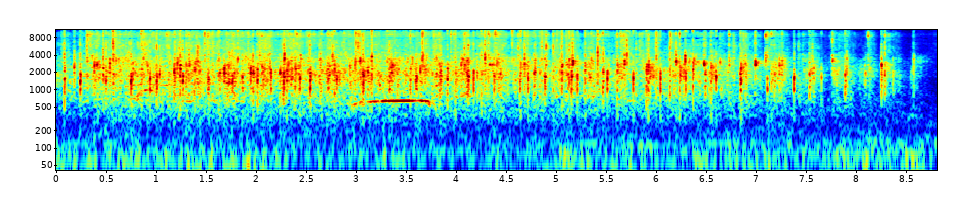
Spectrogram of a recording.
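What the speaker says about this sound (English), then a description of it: "So I think you guys deserve a round of applause for that." A crowd at a Gresham Black Lives Matter event breaks into sustained applause, dense clapping with a few cheers, fairly close and loud, holding steady for several seconds before thinning slightly toward the end.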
